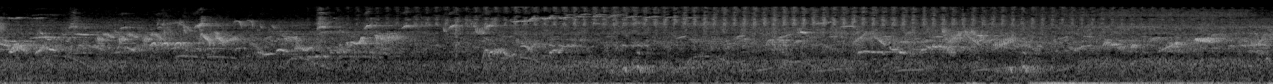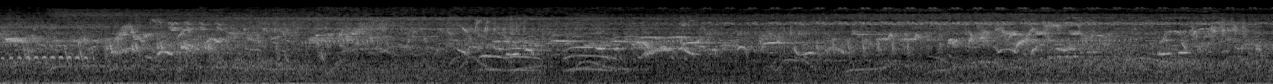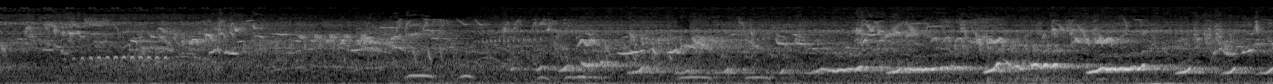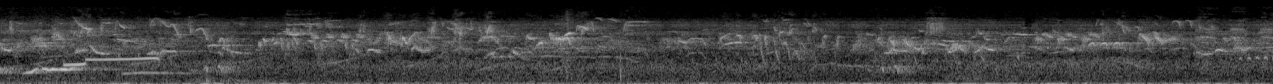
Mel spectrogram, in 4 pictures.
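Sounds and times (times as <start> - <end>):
small birds chirping: 0.0 - 50.9
steady high hiss: 3.4 - 28.6.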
